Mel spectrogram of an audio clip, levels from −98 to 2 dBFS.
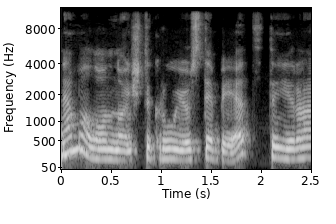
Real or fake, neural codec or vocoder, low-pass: real; none; 10.8 kHz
